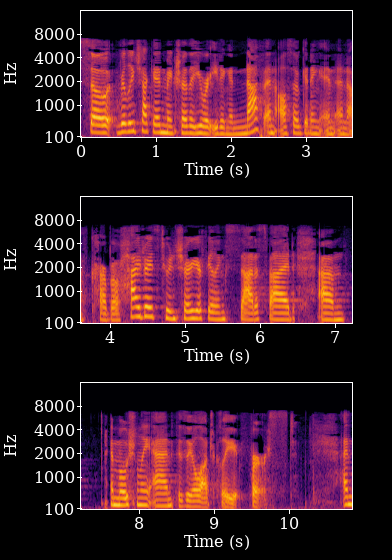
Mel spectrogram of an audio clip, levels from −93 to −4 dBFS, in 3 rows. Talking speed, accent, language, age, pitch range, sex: 155 wpm, American, English, 10-29, 185-225 Hz, female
